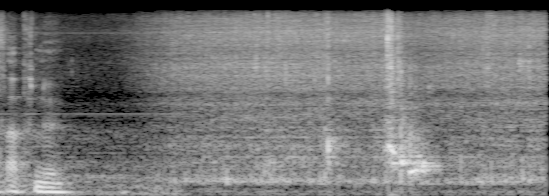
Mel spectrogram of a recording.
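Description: Water runs from a tap and splashes into a basin.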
